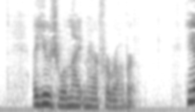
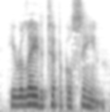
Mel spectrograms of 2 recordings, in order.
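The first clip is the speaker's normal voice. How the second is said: usual speaking voice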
